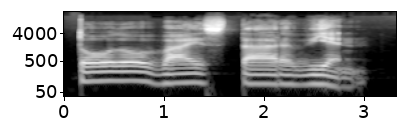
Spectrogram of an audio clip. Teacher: las dos A se fusionan en una y pueden formar diptongo con la E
